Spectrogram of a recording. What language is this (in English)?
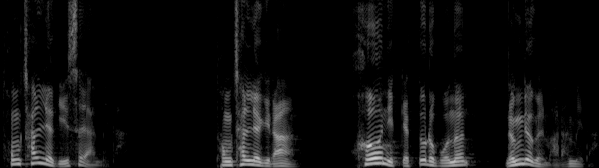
Korean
